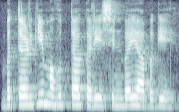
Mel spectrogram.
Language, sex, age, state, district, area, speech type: Manipuri, female, 30-45, Manipur, Tengnoupal, rural, read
